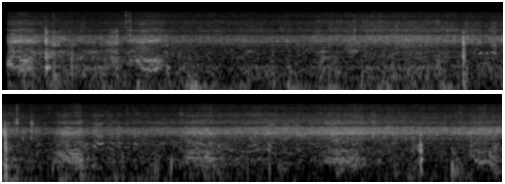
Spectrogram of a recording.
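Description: River water rushes and splashes close by.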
